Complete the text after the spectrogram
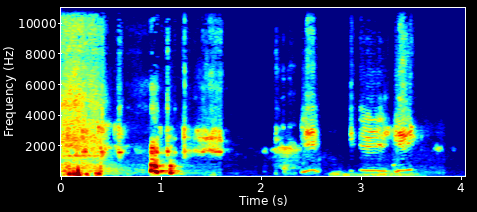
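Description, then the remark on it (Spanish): A dog lets out several short whines and yelps, high and nasal, with a brief rustle and breathy noise at the start. “Ya le corría al perro.”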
